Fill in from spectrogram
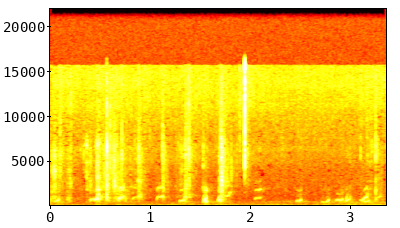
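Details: South Africa, 2024: five Natal spurfowl eating together make rhythmic sounds, quiet clipped notes pattering in quick bursts alongside sharp tapping clicks and low background noise.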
